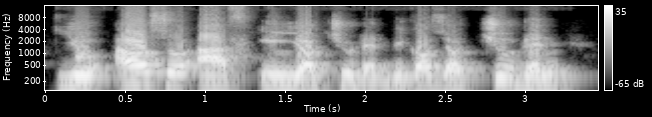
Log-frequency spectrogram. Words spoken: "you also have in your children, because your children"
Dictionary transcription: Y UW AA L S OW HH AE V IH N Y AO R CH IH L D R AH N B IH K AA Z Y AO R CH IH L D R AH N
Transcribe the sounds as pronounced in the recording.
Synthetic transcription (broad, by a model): Y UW AA L S OW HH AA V IH N Y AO CH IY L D R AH N B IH K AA S Y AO CH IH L D R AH N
